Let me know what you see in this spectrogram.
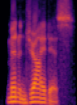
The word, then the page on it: meningitis: American English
